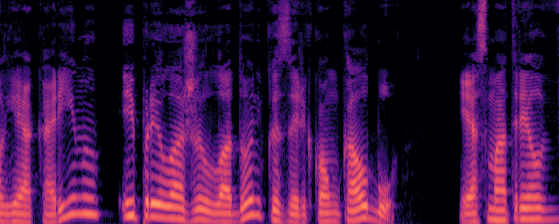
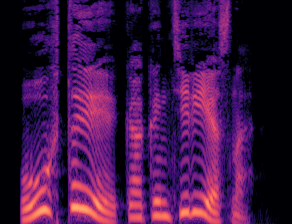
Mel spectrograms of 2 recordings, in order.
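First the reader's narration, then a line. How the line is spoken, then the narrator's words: Sudden exclamation. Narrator (Russian): вдруг воскликнула Карина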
